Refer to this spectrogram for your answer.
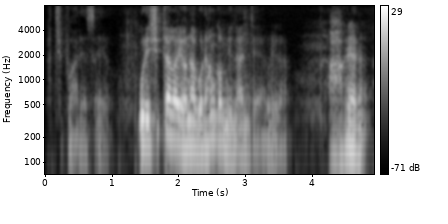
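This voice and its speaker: With a rough, gravelly edge to a mid-range voice, a preacher delivers a sermon fast and in a darkish tone. The talk unfolds like storytelling, and quoted lines get short acted voices.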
